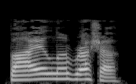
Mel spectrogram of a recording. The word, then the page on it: byelorussia: British English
